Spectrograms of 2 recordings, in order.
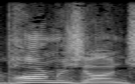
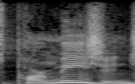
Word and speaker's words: Parmesan: It's not Parmesan cheese, it's Parmesan cheese.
